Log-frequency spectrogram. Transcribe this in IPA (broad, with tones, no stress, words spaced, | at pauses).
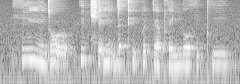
hi˦jĩ˨do̰˦˨ʊ̯ | kĩ˦˨t͡ɕʰḛ˦˨ jĩ˦˨dɛ˦ʔkʰḭ˦˨pḛ˦˨ kɛ˨pʰe˨ɲo˦ʊ̯hĩ˦˨ pʰi˦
